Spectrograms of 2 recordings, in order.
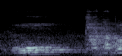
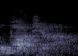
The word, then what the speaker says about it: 오바댜: 오바다도 아니고 오바댜.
